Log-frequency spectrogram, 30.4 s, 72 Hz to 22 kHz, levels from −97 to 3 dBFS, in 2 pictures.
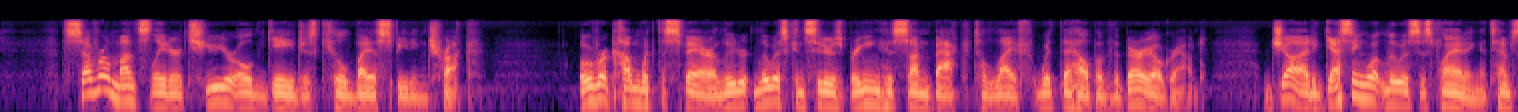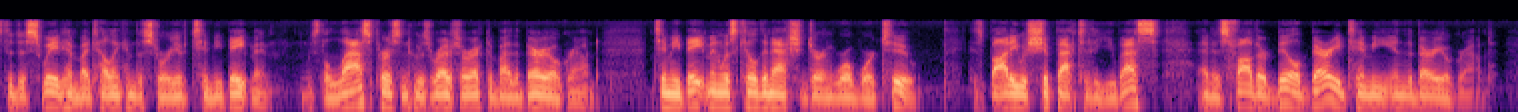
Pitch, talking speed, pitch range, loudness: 95 Hz, 175 wpm, 85-105 Hz, -19 LUFS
